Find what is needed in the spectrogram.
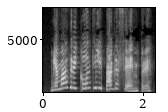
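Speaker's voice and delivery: very high, loud singsong parroting; mocking repeat. A narrator's reading. Geraldine repeats Ivy's boast, mocking at high pitch. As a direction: mimic the other girl at a squeal. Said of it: "ripeté Geraldine".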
